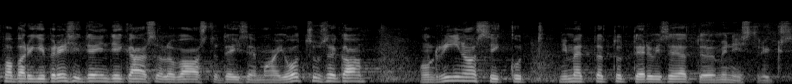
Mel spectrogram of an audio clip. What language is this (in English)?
Estonian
